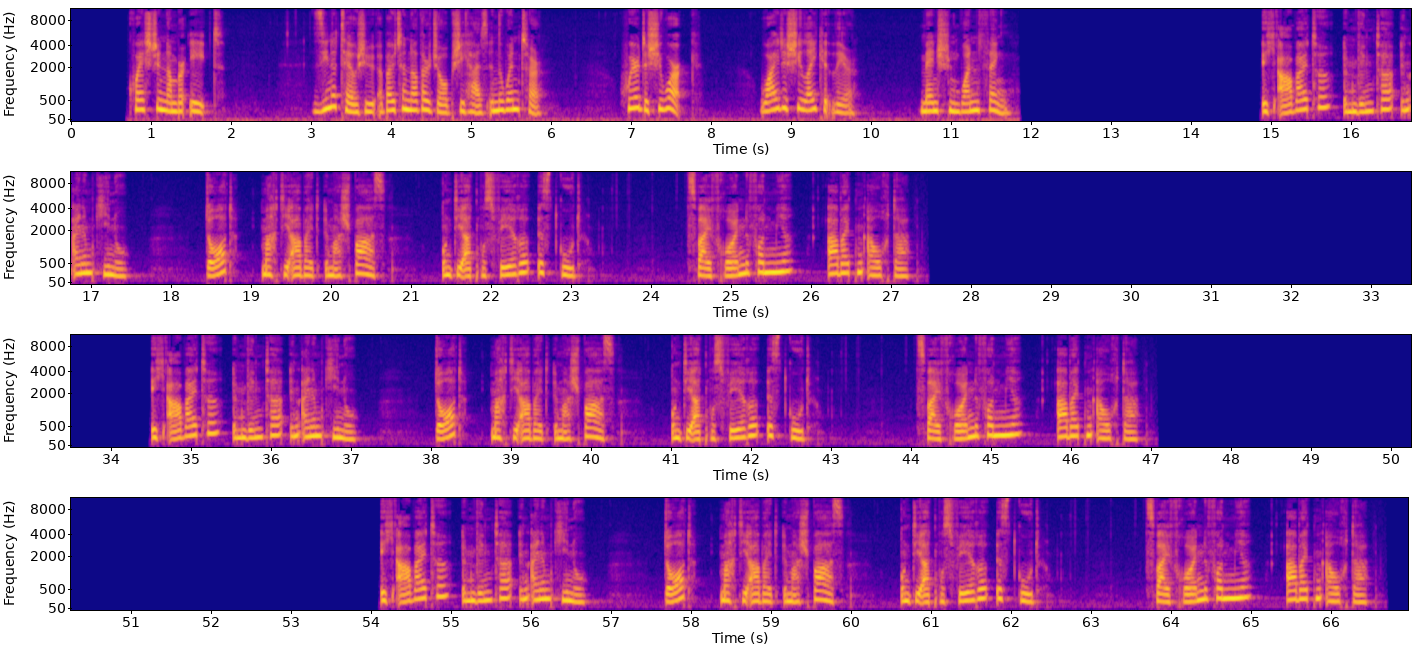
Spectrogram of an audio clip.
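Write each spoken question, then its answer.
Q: Where does she work?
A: In a cinema

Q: Why does she like it there?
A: The work is always fun, the atmosphere is good, or two friends work there too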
